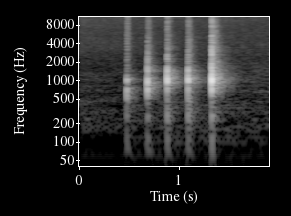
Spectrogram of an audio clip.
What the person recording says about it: listen close and you can tell that it's hard too just by the way it sounds when i knock on it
